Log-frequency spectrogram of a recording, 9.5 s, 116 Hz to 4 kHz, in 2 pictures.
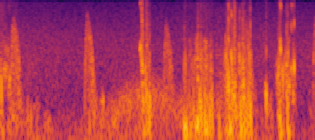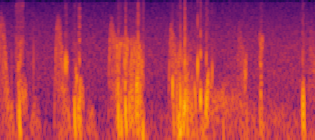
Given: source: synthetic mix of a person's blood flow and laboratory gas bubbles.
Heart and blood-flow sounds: Doppler ultrasound of blood flow; subclavian vein
0.00-0.27 s: bubbles
2.07-2.30 s: bubbles
2.71-3.79 s: bubbles
3.94-4.02 s: bubbles
4.10-4.44 s: bubbles
4.96-5.08 s: bubbles
5.67-5.77 s: bubbles
5.80-5.95 s: bubbles
6.44-6.88 s: bubbles
7.28-7.94 s: bubbles
8.37-8.44 s: bubbles
8.60-8.68 s: bubbles
9.21-9.32 s: bubbles
From the record:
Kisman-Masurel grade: 233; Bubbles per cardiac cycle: several, 3 to 8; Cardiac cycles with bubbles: 50 to 99%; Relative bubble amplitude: loud (0.450 to 0.775); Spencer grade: 3 (all of the cardiac periods contain showers or single bubble signals, but not dominating or overriding the cardiac motion signals); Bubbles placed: anywhere in the cardiac cycle

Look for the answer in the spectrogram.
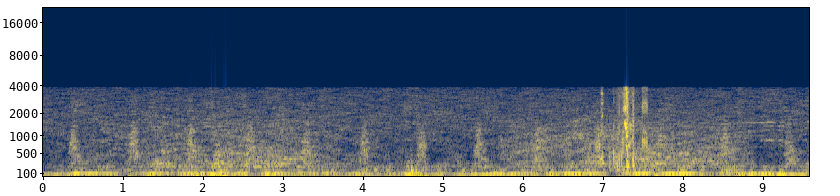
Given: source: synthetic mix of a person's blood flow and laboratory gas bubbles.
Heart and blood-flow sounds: Doppler ultrasound of blood flow; subclavian vein
6.95-7.57 s: bubbles
From the record:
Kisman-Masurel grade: 212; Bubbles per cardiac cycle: several, 3 to 8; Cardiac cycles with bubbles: 1 to 10%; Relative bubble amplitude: moderate (0.250 to 0.450); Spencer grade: 1 (occasional bubble signal discernible with the cardiac motion signal, with majority of cardiac periods free of bubbles); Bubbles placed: anywhere in the cardiac cycle

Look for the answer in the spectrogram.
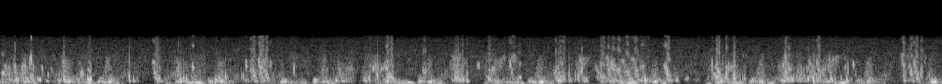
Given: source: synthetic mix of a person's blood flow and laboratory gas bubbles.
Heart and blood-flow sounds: Doppler ultrasound of blood flow; precordium
0.00-0.95 s: bubbles
1.26-1.41 s: bubbles
1.51-1.67 s: bubbles
1.74-2.06 s: bubbles
2.12-2.29 s: bubbles
2.39-2.73 s: bubbles
2.90-2.98 s: bubbles
3.33-3.99 s: bubbles
4.21-4.28 s: bubbles
4.50-4.71 s: bubbles
4.76-5.24 s: bubbles
5.51-5.90 s: bubbles
5.94-6.50 s: bubbles
6.62-6.92 s: bubbles
7.08-7.49 s: bubbles
7.75-8.57 s: bubbles
9.00-9.27 s: bubbles
9.40-9.43 s: bubbles
From the record:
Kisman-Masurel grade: 332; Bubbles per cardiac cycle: rolling drumbeat, 9 or more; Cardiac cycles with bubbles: 50 to 99%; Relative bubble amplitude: moderate (0.250 to 0.450); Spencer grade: 3 (all of the cardiac periods contain showers or single bubble signals, but not dominating or overriding the cardiac motion signals); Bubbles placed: only in the low amplitude regions of the cardiac cycle

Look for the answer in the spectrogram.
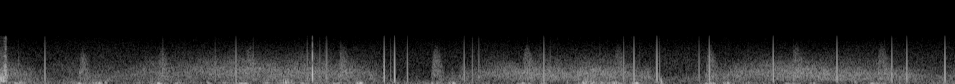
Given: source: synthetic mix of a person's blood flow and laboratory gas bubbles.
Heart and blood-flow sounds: Doppler ultrasound of blood flow; subclavian vein
0.00-0.08 s: bubbles
From the record:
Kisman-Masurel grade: 212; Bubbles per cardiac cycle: several, 3 to 8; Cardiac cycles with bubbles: 1 to 10%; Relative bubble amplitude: moderate (0.250 to 0.450); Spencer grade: 1 (occasional bubble signal discernible with the cardiac motion signal, with majority of cardiac periods free of bubbles); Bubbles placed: anywhere in the cardiac cycle

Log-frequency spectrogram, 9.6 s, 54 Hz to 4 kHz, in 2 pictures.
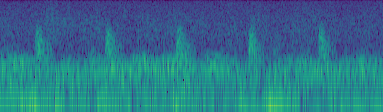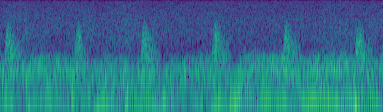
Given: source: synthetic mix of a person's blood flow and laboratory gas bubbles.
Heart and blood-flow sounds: Doppler ultrasound of blood flow; subclavian vein
9.25-9.35 s: bubbles
From the record:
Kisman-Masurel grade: 111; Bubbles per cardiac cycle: 1 to 2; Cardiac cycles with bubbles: 1 to 10%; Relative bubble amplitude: barely perceptible (0.100 to 0.250); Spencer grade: 1 (occasional bubble signal discernible with the cardiac motion signal, with majority of cardiac periods free of bubbles); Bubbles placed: anywhere in the cardiac cycle

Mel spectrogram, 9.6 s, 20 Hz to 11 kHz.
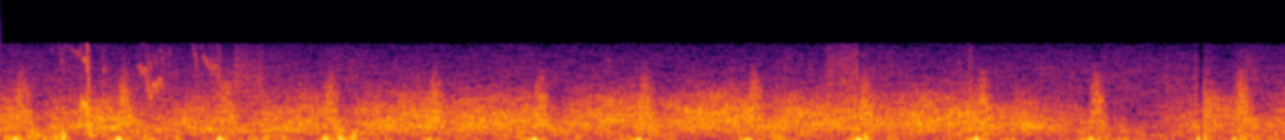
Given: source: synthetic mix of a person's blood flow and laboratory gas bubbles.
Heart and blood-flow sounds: Doppler ultrasound of blood flow; subclavian vein
0.15-0.32 s: bubbles
0.57-0.86 s: bubbles
From the record:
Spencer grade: 1 (occasional bubble signal discernible with the cardiac motion signal, with majority of cardiac periods free of bubbles); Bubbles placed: anywhere in the cardiac cycle

